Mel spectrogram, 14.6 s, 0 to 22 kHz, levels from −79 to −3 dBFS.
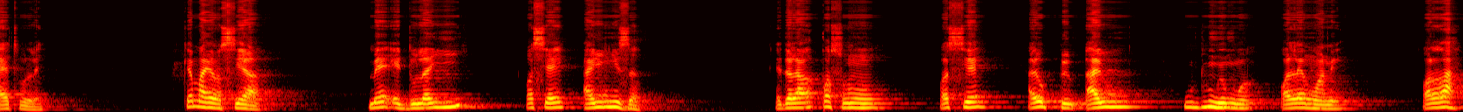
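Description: A bright metallic fizz shadows the speech throughout, about 18 dB down: imaging from sample-and-hold upsampling, with unfiltered repeated samples mirroring the spectrum between 6 and 12 kHz, suggesting a 12 kHz source rate.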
